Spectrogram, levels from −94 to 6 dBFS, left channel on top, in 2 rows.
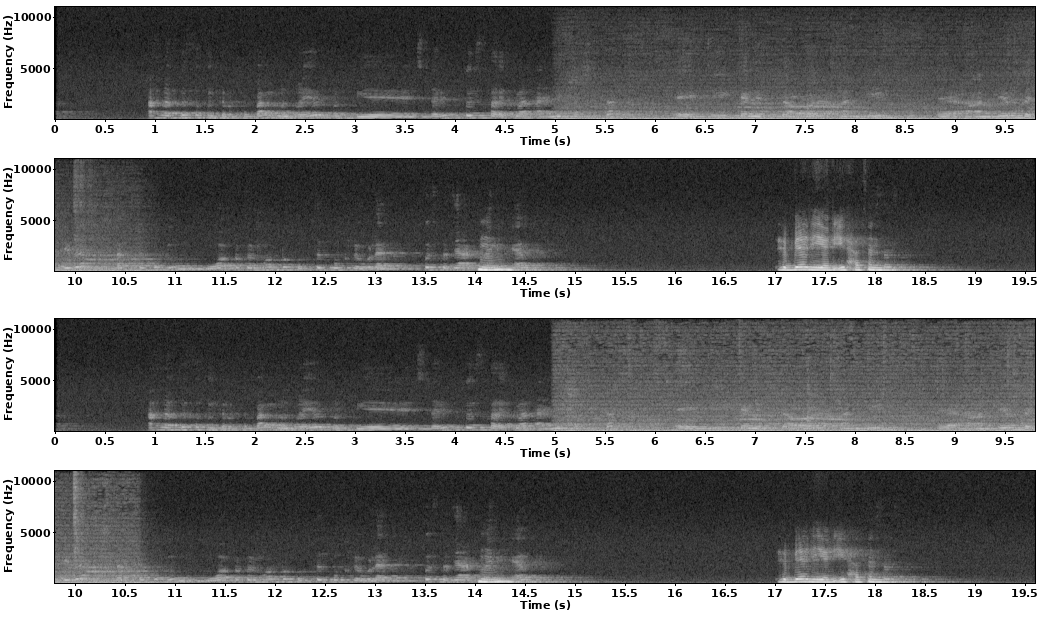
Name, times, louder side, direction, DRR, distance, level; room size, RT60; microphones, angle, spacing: voice 1, 0.9-5.6 6.2-8.3 8.8-14.6 17.9-18.2, equal, 10° left, 3 dB, 3.9 m, -29 dB
sound 1, 5.0-10.7, right 1 dB, 75° right, 3.9 m, -26 dB
voice 2, 14.0-14.4 17.0-18.2, left 1 dB, 40° left, 8 dB, 0.7 m, -14 dB
30.0 x 25.0 x 6.2 m, 1.4 s
head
